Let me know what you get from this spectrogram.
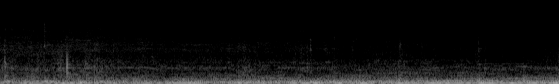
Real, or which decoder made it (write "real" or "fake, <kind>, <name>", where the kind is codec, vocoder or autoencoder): fake, codec, SNAC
